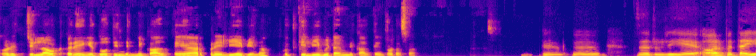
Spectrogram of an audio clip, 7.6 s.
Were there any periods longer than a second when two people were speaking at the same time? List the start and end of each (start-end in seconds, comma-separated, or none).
none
